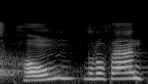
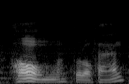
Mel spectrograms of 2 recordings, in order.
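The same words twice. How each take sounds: First: High, soft, rising question; practising the line. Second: Low, very soft take; practising the line. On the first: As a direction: try it small and high. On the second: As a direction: try it deep and hushed. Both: Acted. Trying out ways to say it.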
